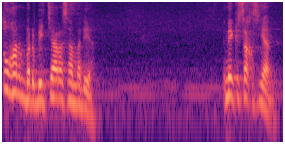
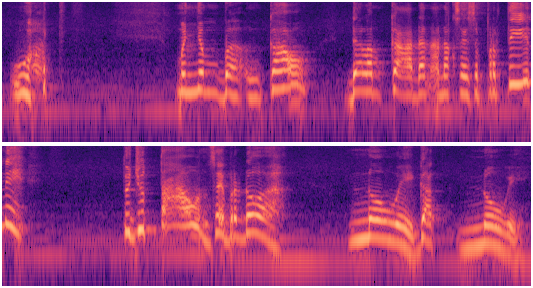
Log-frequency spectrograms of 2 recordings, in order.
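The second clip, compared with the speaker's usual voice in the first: angry protest; 3 semitones higher, slower than usual. Retold or imitated. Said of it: "Dia makin marah".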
